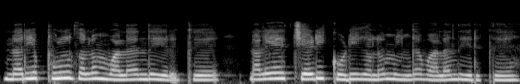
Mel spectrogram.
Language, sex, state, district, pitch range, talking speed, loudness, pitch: Tamil, female, Tamil Nadu, Nilgiris, 215-255 Hz, 105 wpm, -12 LUFS, 235 Hz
